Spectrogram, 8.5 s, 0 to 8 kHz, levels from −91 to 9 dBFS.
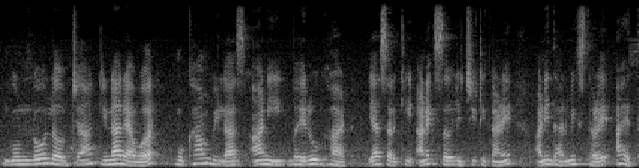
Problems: constant background noise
